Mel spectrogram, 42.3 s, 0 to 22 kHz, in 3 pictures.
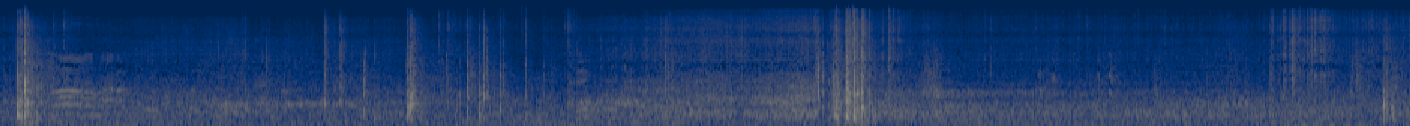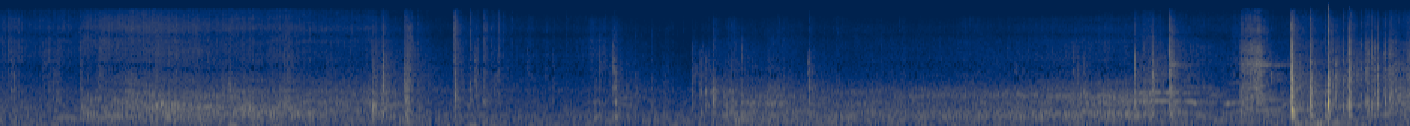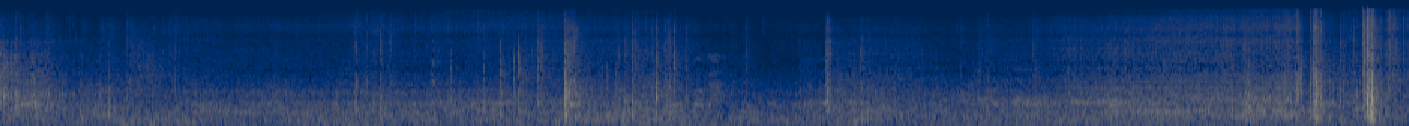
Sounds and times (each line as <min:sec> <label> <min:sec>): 0:00.0 Skateboard 0:42.2
0:00.0 Skateboard crash 0:00.9
0:07.8 Skateboard crash 0:16.4
0:24.7 Skateboard crash 0:30.1
0:40.5 Skateboard crash 0:42.2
